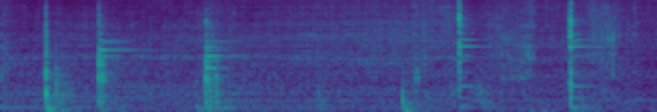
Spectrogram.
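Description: Shrimp being stirred in a pot for a Puerto Rican rice stew with pigeon peas, heard as a handful of sharp, separate scraping knocks of a utensil over a faint sizzle, close and with no talk.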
